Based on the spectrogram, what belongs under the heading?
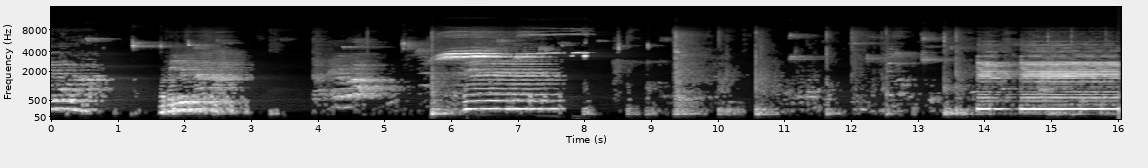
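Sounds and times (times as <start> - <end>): shoe squeaks on court: 5.3 - 9.7, 11.1 - 13.9
basketball bouncing: 5.7 - 6.0, 8.1 - 11.0, 12.5 - 16.0.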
